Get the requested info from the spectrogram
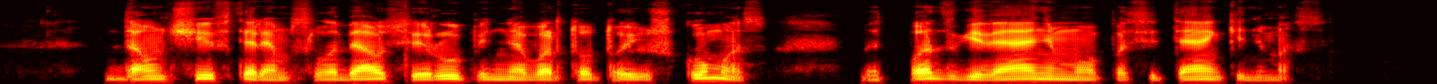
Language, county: Lithuanian, Vilnius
